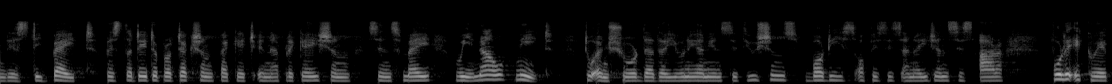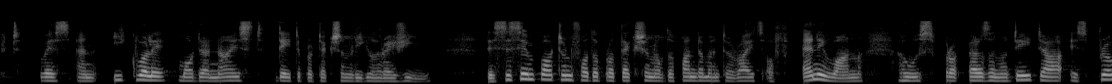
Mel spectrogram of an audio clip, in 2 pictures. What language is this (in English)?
Dutch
